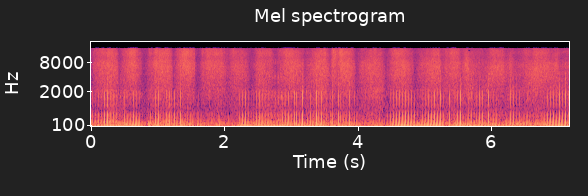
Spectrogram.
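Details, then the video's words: A pet cat purrs close up: low, throbbing rumble in repeated breath cycles of about one to two seconds, the pulses dense and even, with only faint rustle around it. "Purring Cat"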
